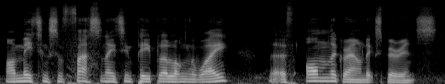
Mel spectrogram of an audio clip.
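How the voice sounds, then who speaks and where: A man hosts a podcast interview in a fairly low-pitched voice. He delivers a prepared welcome, then asks his questions with frequent ums and repeated words. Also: darkish tone. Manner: scripted intro, then hesitant questions with repeats. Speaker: podcast host.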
